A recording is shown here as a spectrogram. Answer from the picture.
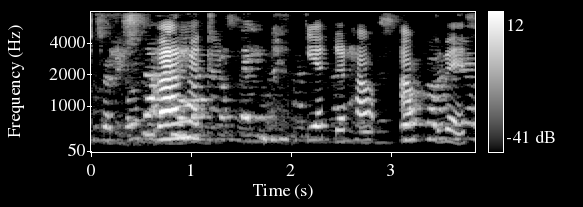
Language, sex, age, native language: Icelandic, female, 9, Icelandic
